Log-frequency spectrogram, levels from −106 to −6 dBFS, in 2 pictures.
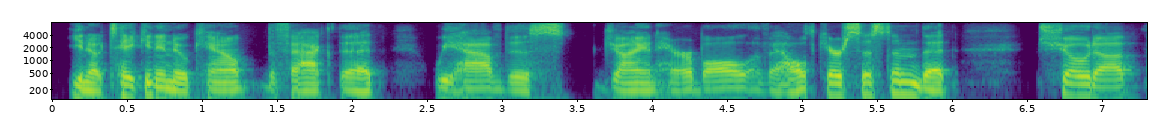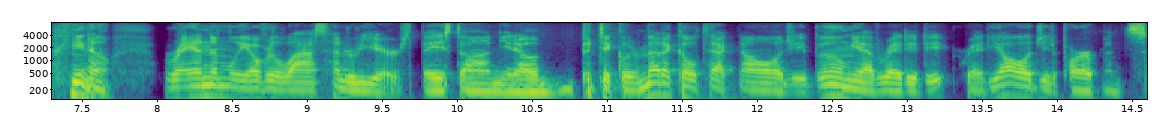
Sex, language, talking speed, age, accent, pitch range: male, English, 170 wpm, 30-49, American, 95-115 Hz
